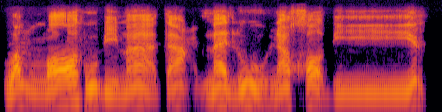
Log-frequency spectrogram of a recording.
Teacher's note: Wallahnya lafzul jalalah dibaca tafhim. Benar. Lafzul jalalah lamnya tafhim.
